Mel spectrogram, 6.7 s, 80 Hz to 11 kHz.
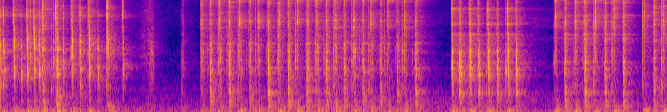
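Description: Both hands type with their fingertips on a white 60% Langtu G1000 RGB mechanical keyboard with plastic keycaps (2.4G, Bluetooth 5.0 and Type-C connection). Rapid bursts of bright, short plastic clacks are broken by brief pauses, and at the end one hand presses keys at the right edge.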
